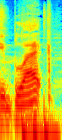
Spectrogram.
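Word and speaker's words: 6LACK: 6 Lack, aka Black, even though it's spelled like 6 and Lack, but don't ask me why or how that even makes sense.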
